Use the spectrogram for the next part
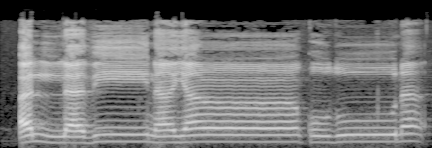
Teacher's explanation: یہ ذال ہے، اس کو بالکل نرمی سے پڑھنا ہے، ہم نے سختی سے نہیں پڑھنا، نہ ہی اس پہ سیٹی کی آواز آنی چاہیے۔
